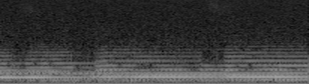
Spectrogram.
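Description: Orchestral film score playing sustained brass chords, moving to a new chord about two-thirds of a second in.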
